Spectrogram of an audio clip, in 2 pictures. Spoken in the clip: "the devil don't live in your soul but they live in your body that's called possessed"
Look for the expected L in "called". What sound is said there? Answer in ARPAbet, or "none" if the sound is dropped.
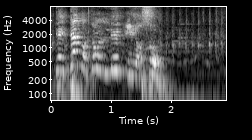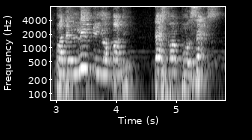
none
